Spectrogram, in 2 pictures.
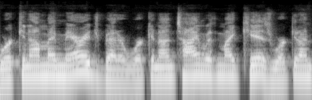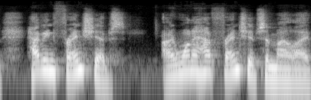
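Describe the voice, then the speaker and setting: A man with a plain, everyday voice talks at a fairly high pitch with lively intonation over a quiet background. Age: 60s. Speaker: executive coach. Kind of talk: interview conversation.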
